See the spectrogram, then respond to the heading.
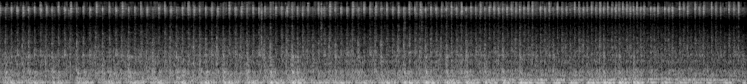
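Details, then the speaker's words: Belarus 250 tractor, 2-cylinder air-cooled diesel that sat for years, at 3/4 throttle: heavy clatter wavers and lifts, surging and almost dying then recovering; fuel starvation from a clogged lift pump, owner also suspects the injection pump. "fuel's getting down it wants to just run and then kind of surge almost die then it'll come back"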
